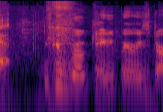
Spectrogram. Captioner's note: laughs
